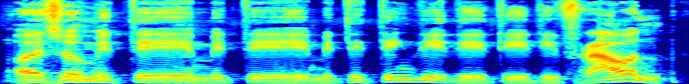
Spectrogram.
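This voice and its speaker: An actor playing a nosy, joking pub regular with a Bavarian accent, talking colloquially and fumbling for words in a radio drama. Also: male voice, deep voice, unhurried, a bit bright. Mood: curious, fumbling. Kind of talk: German radio crime drama acting.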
